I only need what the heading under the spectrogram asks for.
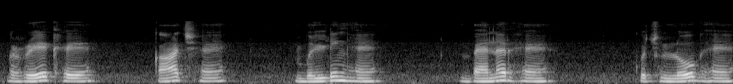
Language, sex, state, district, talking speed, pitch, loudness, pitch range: Hindi, male, Chhattisgarh, Balrampur, 90 wpm, 145 Hz, -16 LUFS, 140-155 Hz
